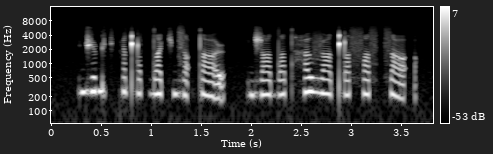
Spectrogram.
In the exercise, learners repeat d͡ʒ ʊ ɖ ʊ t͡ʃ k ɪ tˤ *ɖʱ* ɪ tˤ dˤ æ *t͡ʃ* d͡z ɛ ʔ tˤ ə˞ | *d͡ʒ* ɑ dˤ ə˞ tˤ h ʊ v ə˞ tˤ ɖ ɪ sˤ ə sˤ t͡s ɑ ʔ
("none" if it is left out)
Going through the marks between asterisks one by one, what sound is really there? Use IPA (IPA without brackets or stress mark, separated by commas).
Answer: ɖ, t͡ʃ, d͡ʒ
